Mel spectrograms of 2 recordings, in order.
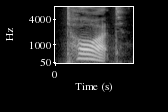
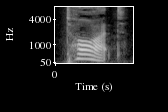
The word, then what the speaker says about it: taught: Teach, taught, taught. Think, thought, thought. Remember that the G is silent in these verbs.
